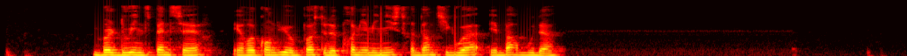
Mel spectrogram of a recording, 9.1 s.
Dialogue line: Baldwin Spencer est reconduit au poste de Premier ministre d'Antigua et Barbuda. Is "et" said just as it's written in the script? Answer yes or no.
yes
